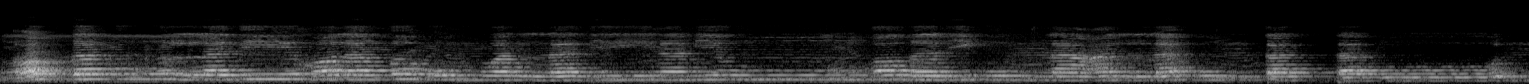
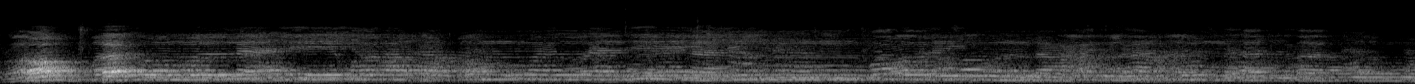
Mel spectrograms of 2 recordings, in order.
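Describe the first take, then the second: Both takes have the same delivery.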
